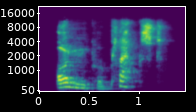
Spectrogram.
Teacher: you have a stressed syllable, then an unstressed syllable, then a stressed syllable, as in unperplexed, which we refer to as a cretic foot.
